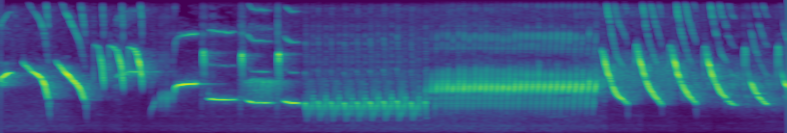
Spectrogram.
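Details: Young canary singing a continuous rolling song in the 'cuit cuit ngerol' style, used as a lure so other canaries start singing: quick downslurred whistles, then a buzzy roll, a steady higher trill, and closing falling chirps.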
